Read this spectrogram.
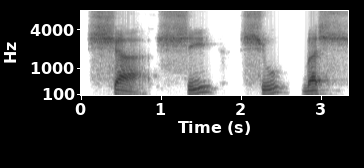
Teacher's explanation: Menyebar berhembus udara ya di mulut ya. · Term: Tafasyi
